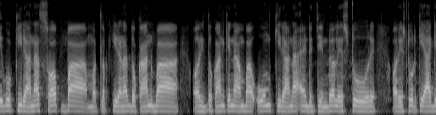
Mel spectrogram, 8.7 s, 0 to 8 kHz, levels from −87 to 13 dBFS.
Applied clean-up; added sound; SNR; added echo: neural mask model Resemble Enhance denoiser.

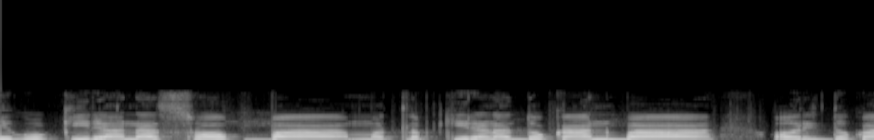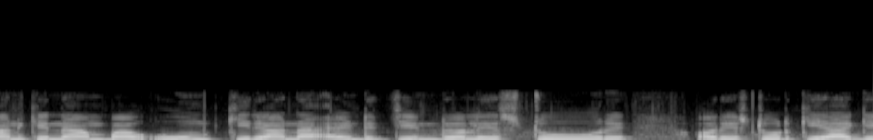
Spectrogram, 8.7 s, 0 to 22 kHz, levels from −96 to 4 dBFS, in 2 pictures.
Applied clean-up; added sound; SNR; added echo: none; none; none; none.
